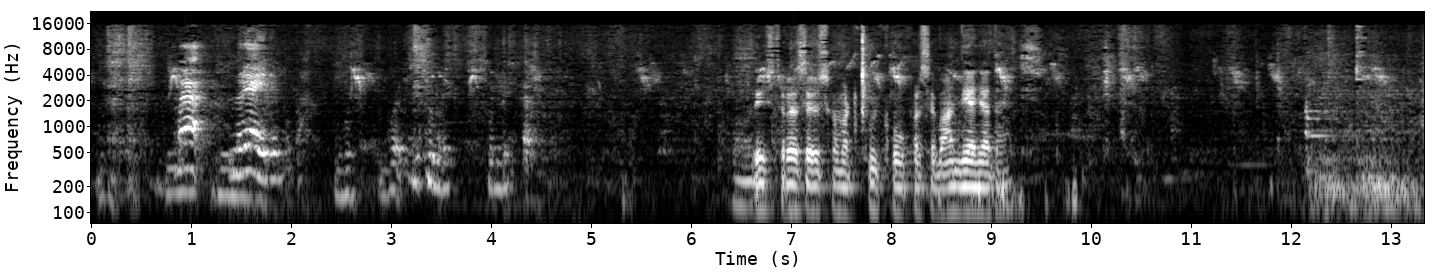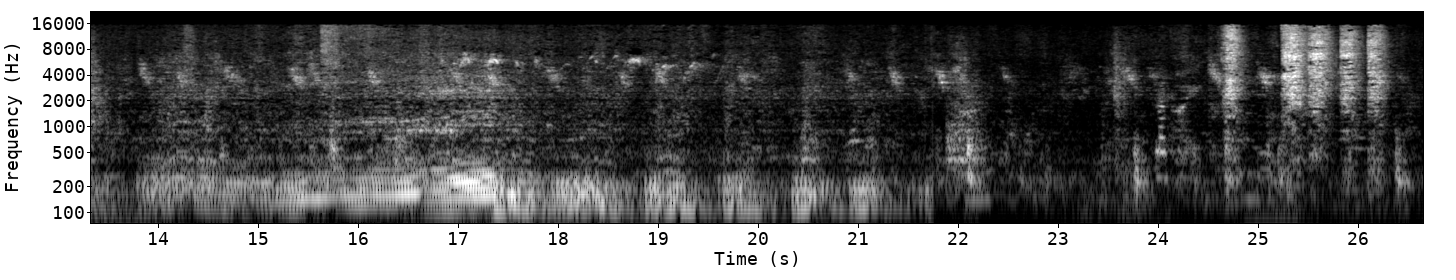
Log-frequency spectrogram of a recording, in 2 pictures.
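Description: An elderly woman talks calmly nearby.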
